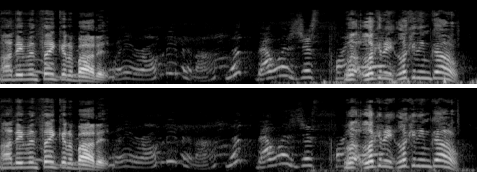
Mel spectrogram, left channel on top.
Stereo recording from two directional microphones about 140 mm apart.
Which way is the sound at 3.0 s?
35° left (ahead or behind).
